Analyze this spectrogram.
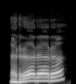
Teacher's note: र जाणवतय जीभ कंप पावते हो ना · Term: कंपित वर्ण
